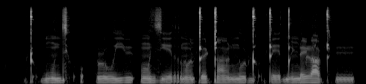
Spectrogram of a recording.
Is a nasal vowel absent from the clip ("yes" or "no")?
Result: no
